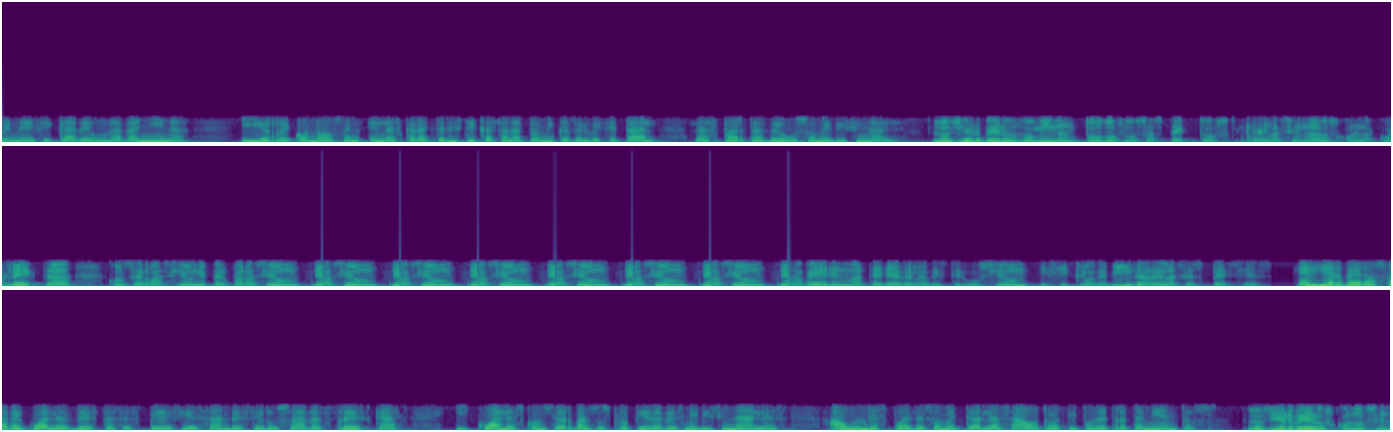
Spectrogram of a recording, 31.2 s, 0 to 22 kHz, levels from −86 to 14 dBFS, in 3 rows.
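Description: Throughout the recording the speech has passed through Dialogic VOX ADPCM, the low-rate telephony format that stores each sample as a coarse 4-bit step from the last. Those crude steps leave a plainly audible gritty hiss that rides along with the speech, and the band is cut off near 3.9 kHz, which fits 8,000 samples a second and about 32 kbps. Consonants sound dull and grainy, with no air above that cut-off.

From 12.82 s to 16.33 s there is a broken-record loop, most likely caused by playback or the stream stalling and resending the last fragment it held. A piece about 0.58 s long repeats exactly, back to back, six times, giving a stuttering, machine-like repetition instead of forward movement. Whatever should have been heard during those three and a half seconds is lost, and the speech resumes abruptly once the loop releases.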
